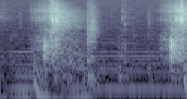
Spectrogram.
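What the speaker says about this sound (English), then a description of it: "How I like to cut the carrot, this is completely up to you." A knife chops through a carrot on a board, cutting it into finger-sized pieces for homemade kimchi; a few crisp, close cuts land at uneven intervals.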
